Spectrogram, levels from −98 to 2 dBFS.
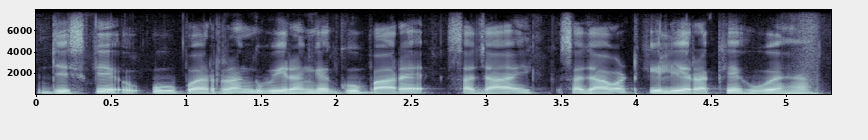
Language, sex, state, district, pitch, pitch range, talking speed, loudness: Hindi, male, Jharkhand, Garhwa, 120 Hz, 115-130 Hz, 135 wpm, -15 LUFS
